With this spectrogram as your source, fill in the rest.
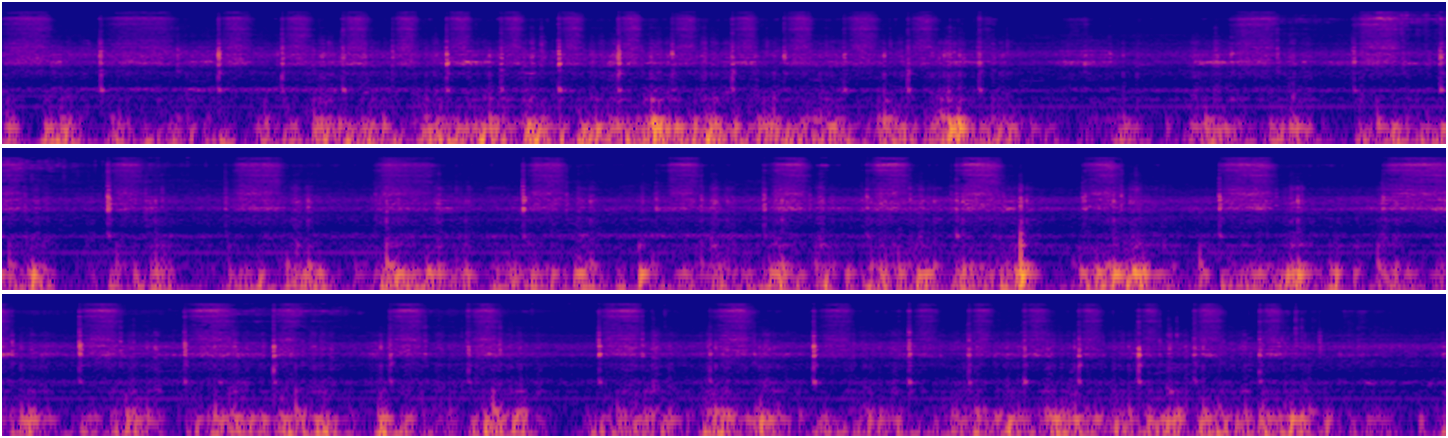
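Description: A sweeper bar scrapes and rattles across gritty asphalt.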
